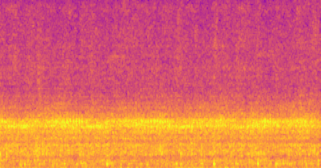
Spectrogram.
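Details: Frogs massed in a freshly flooded pond fed by a waterfall keep up a loud collective chorus, scattered short croaks poking through a dense, even background of shrill high-pitched calling.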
